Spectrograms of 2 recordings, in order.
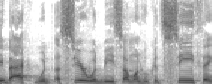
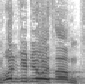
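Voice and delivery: higher, half-playful accusing question; mock interrogation; 8 semitones higher, 4 dB louder than usual. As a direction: grill the kids in jest. Parent interrogating kids about keys.

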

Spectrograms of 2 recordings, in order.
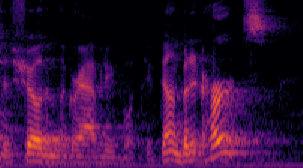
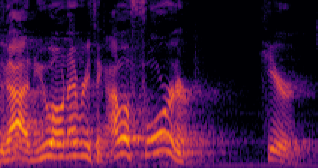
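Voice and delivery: raised, loud appeal to God; emphatic plea; 7 semitones higher, 7 dB louder than usual. Acted. Preacher voicing David before God, emphatic plea. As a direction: climb higher as you declare it.

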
